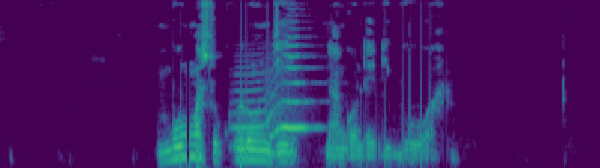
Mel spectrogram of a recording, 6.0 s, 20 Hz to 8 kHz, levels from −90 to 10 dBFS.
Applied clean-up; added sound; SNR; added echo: none; Brass instrument; -2 dB; none.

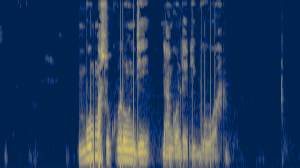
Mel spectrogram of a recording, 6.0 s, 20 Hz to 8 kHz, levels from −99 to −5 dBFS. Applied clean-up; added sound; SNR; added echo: none; none; none; none.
